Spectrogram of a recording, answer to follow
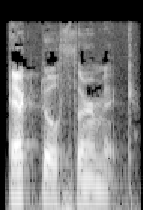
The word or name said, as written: ectothermic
